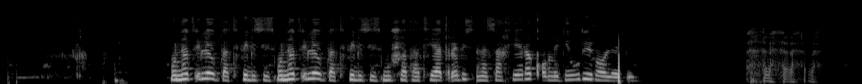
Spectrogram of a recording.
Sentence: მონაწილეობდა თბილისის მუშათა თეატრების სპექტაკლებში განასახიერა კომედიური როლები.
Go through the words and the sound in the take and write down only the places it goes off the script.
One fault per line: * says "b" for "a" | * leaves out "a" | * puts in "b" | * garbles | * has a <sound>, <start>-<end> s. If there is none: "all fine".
* has a laugh, 1.0-1.3 s
* puts in "მონაწილეობდა თბილისის"
* leaves out "სპექტაკლებში"
* has a laugh, 7.4-8.3 s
